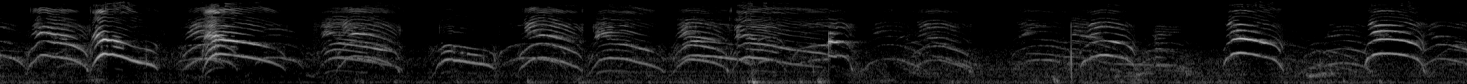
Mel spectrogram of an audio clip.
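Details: Norwegian Forest Cat kittens at a breeding cattery clamouring for milk: a steady run of high, arched meows, several kittens overlapping, about one call every second or so, each rising then falling, with short quiet gaps indoors.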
